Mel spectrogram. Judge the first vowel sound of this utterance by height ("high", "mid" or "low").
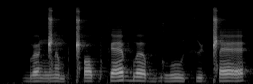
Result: mid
